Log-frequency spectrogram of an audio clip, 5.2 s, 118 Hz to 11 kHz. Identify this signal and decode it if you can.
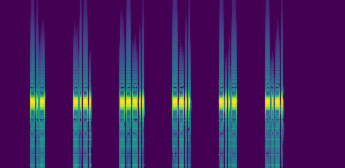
Morse code, heard as a keyed tone, about 49 wpm, spaced as for 17 wpm, 700 Hz. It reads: KC8ZXC
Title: USA Call Signs - 6 Characters - 6x Character Spacing - 50wpm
